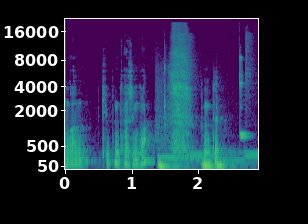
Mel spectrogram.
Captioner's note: sigh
